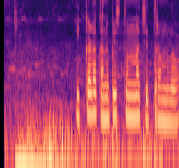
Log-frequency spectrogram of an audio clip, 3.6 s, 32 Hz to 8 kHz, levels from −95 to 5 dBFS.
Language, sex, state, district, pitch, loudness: Telugu, male, Andhra Pradesh, Sri Satya Sai, 155 Hz, -15 LUFS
